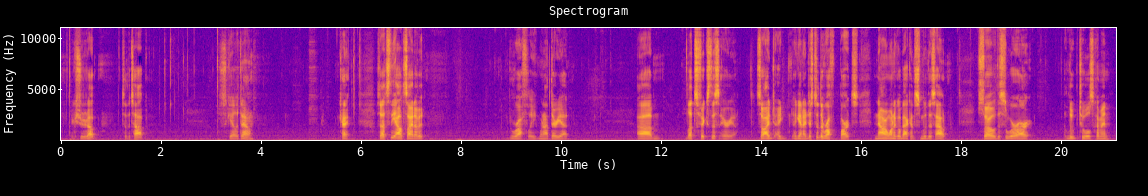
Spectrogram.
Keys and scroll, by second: 0.2 e, 3.1 s.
